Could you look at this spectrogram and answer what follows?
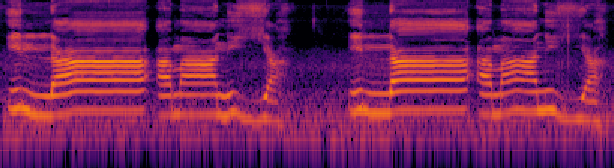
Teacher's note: لا یعلمون الکتاب الا، الا نہیں پڑھیں گے کیونکہ لام کے اوپر کیا ہے، شد ہے، تشدید ہے اور لام مشدد ہے اور مشدد حرف اپنے پہلے والے حرف کے ساتھ مل کر پڑھا جاتا ہے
